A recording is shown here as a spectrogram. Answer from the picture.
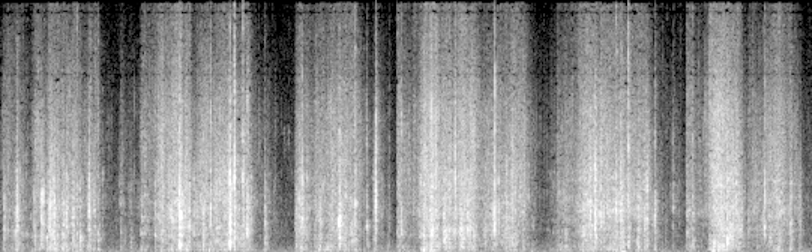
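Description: Plastic packaging crinkling and rustling in repeated irregular bursts: a plastic mailer bag being shaken out and the antistatic component bags inside it sliding out and being handled.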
